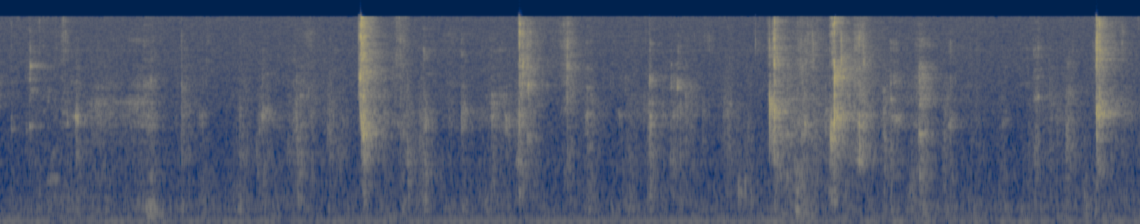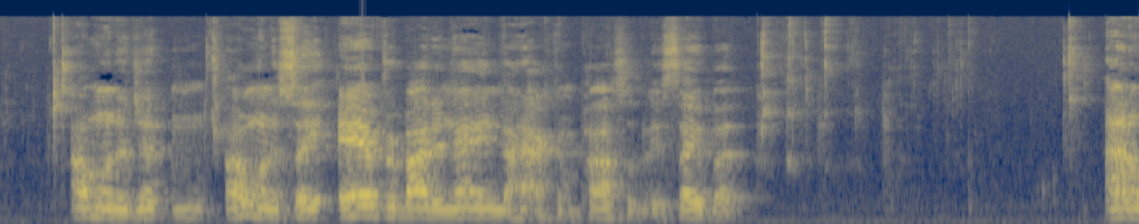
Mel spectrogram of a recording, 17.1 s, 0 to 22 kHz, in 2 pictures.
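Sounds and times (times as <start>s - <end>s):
chewing and lip smacking: 0.0s - 9.2s, 14.1s - 16.8s.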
